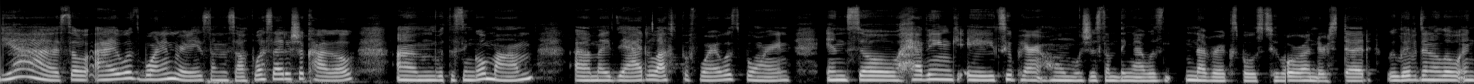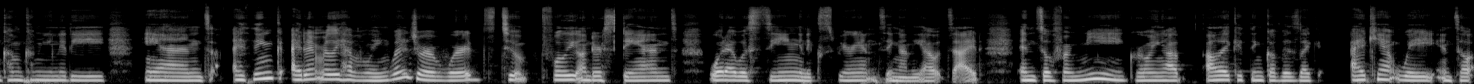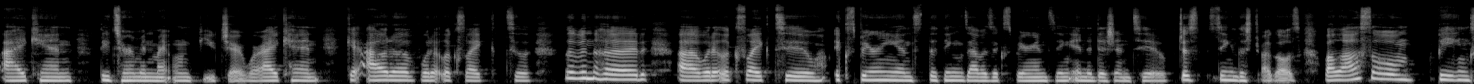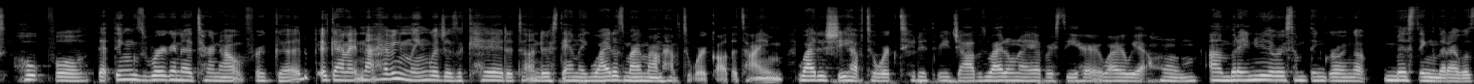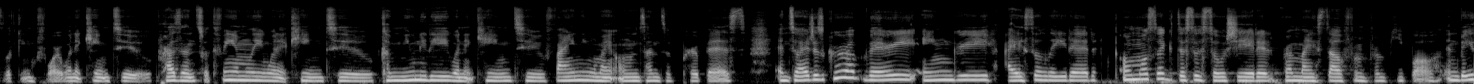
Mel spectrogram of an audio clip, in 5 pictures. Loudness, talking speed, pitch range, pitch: -19 LUFS, 195 wpm, 175-200 Hz, 185 Hz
